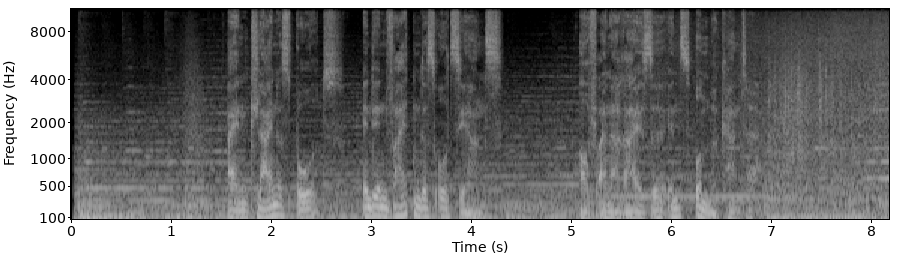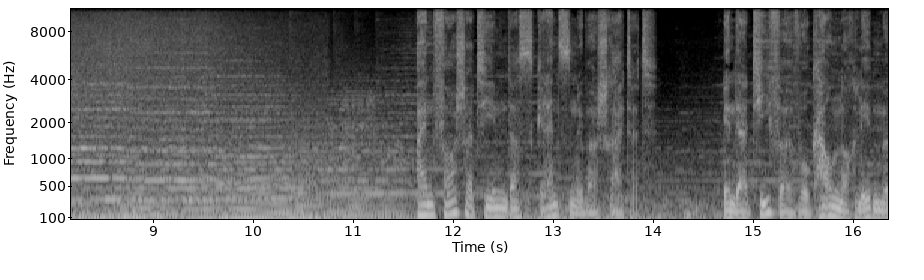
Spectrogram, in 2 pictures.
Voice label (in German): TV Off Erzaehler; arte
